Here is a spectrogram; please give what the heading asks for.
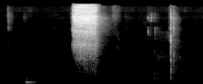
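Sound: drink being poured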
